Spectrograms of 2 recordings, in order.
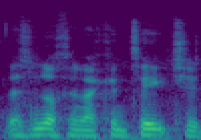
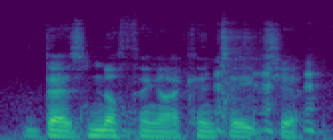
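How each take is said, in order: First: It sounds impressed and admiring. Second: It sounds exasperated and despairing. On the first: You are already so good there is nothing to improve. "He would have gone from" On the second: You are so bad you cannot be helped. "Just intonation"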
